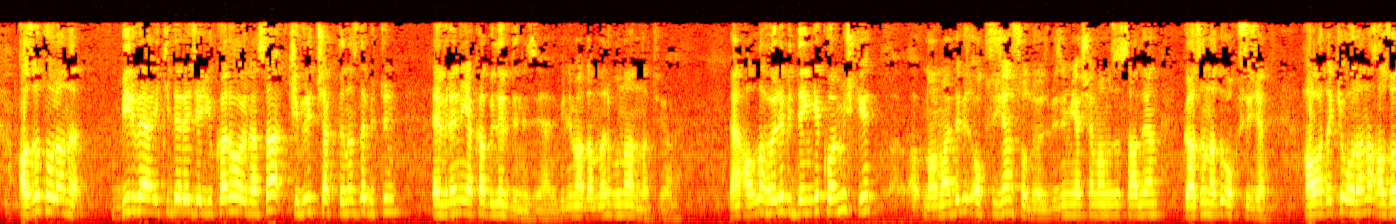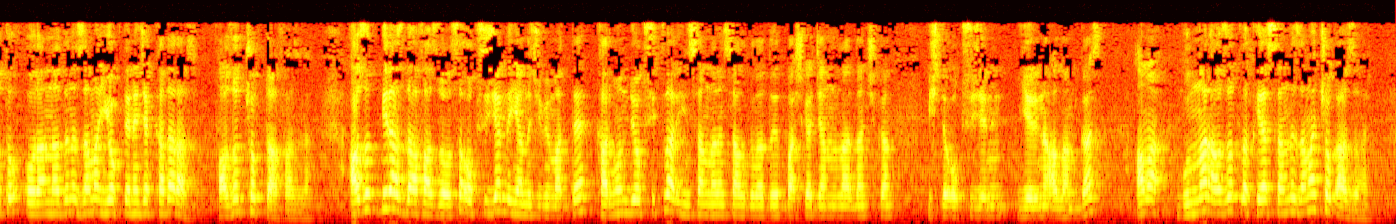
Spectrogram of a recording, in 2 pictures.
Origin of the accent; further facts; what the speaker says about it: Erzurum, Turkey; Özellikle ben Erzurumluyum. Bizim Erzurum'da insanların elleri yüzleri yanar.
